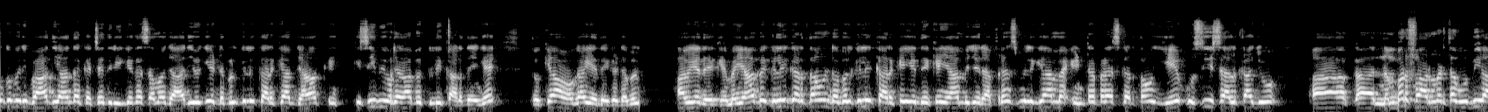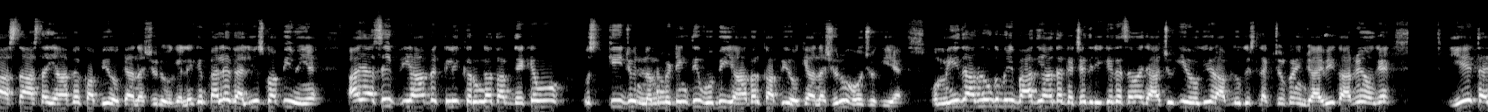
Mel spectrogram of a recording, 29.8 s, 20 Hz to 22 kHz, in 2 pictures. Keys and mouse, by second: 0.3-1.5 drag, 1.8-4.0 drag, 4.7 Escape, 6.4 click, 7.0 click, 8.6 click, 9.1 click, 10.7 Return, 15.6 click, 15.9 click, 18.4 Return.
